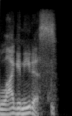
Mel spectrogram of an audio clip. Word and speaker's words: Lagunitas: They're called Lagunitas. Did I say that right? – Yeah. I, I believe you pronounced it correctly.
